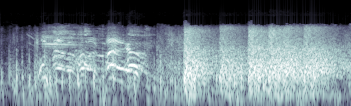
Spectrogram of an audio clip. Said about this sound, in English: Get away! Back off the boat and keep your eyes on all sides. Keep shooting hard so as we drop anyone that shows himself. Keep shooting, boys!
